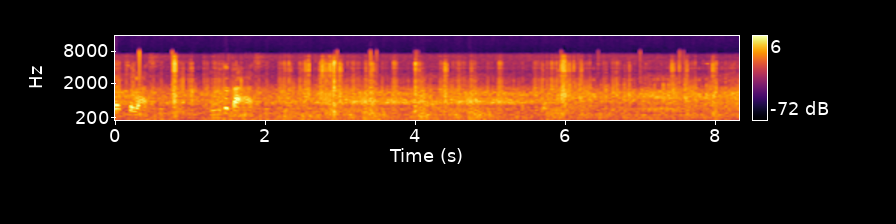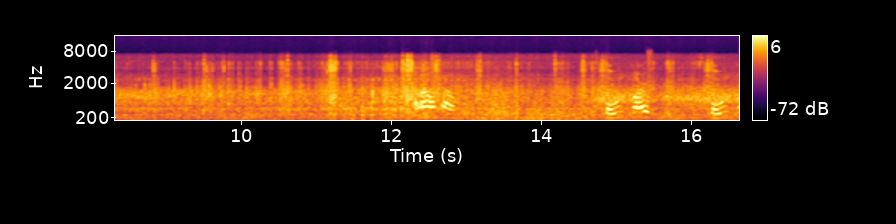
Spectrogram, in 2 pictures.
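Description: Wind rumbles steadily against a moving bicycle.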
